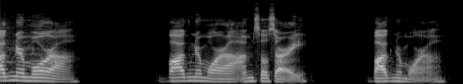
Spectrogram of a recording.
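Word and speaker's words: Wagner Moura: Jordan and Sinners, and Wagner Mora.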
